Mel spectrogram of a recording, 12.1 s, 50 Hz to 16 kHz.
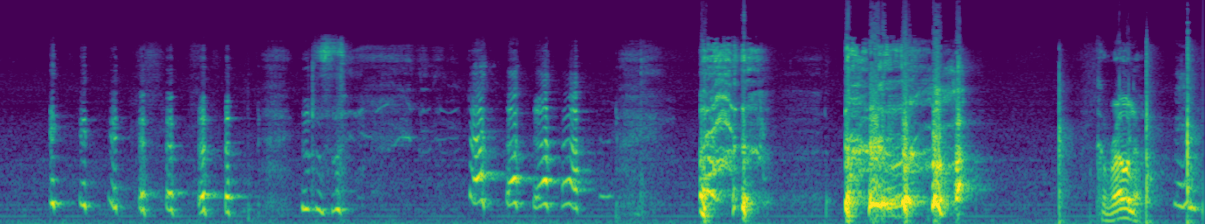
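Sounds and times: man laughing: 0:00.5 - 0:06.3, 0:08.5 - 0:09.8
man coughing hard: 0:07.0 - 0:07.8, 0:08.4 - 0:09.9.

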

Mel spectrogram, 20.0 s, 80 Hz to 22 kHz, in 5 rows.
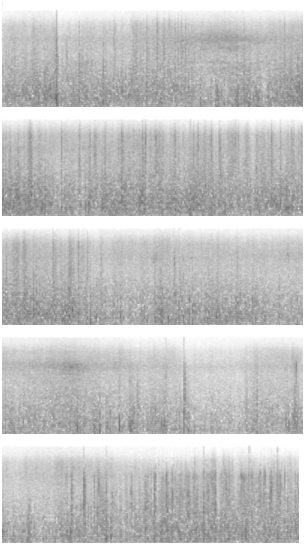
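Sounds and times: moving car rush: 0:00.0 - 0:20.0
wind buffeting microphone: 0:00.0 - 0:20.0.

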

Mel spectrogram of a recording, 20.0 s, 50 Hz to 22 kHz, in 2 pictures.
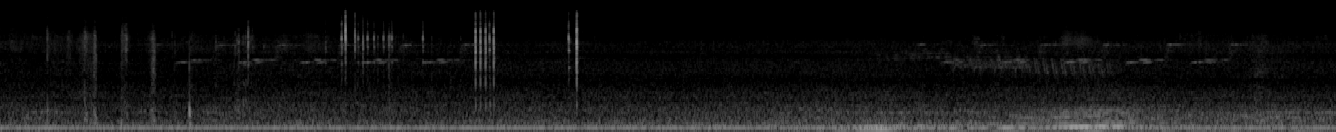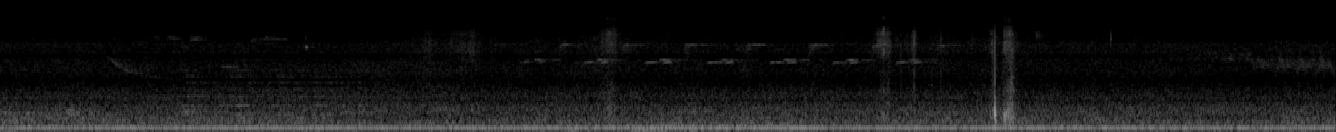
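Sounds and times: sharp clicks: 0:01.8 - 0:04.4.

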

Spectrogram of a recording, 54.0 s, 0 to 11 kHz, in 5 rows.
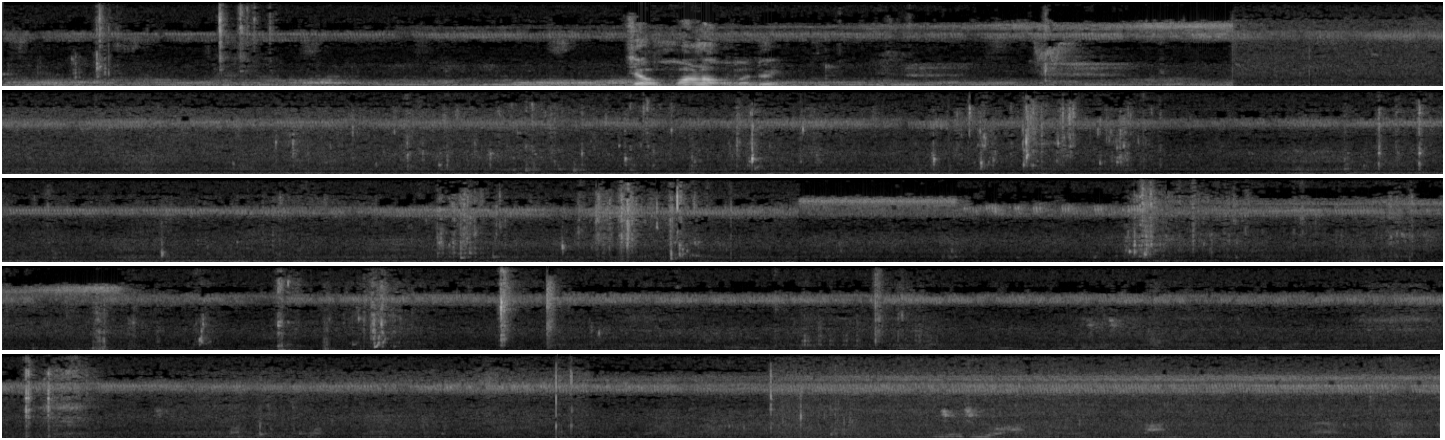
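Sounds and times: small clicks of tackle: 0:38.4 - 0:39.4, 0:43.4 - 0:43.8, 0:48.8 - 0:49.4.

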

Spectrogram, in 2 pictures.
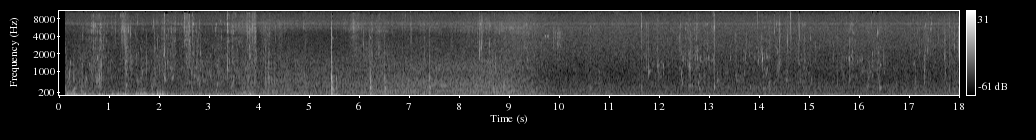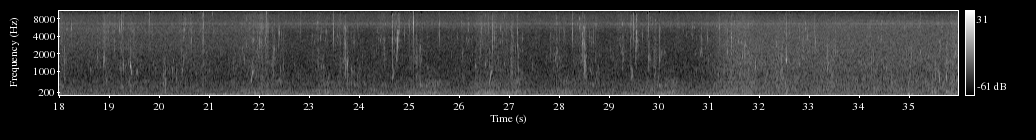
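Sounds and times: low rumble: 0:00.1 - 0:11.3, 0:20.8 - 0:35.9
water drips and splashes: 0:00.2 - 0:10.9, 0:11.5 - 0:35.9
soft hiss: 0:00.5 - 0:35.9.

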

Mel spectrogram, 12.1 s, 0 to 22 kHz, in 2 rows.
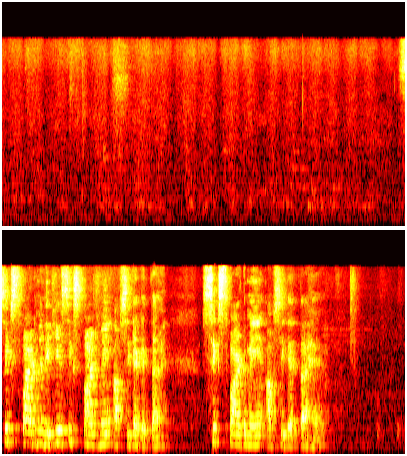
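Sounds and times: whiteboard being wiped by hand: 0:00.0 - 0:08.2.

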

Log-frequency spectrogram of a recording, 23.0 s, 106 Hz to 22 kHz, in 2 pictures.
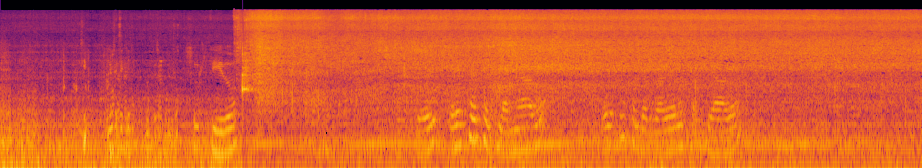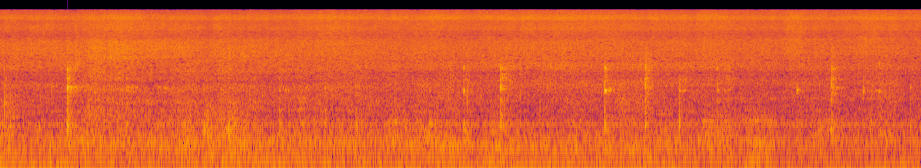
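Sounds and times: seafood sizzling in hot oil: 0:02.9 - 0:23.0
metal spoon clinking on pan: 0:19.0 - 0:23.0.

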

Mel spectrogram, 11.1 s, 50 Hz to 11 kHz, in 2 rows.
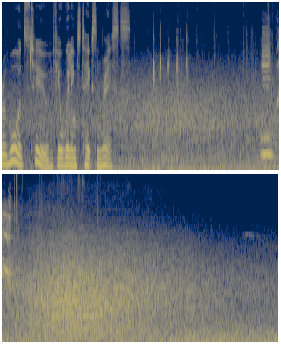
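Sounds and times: car driving past: 0:04.9 - 0:09.8.

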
